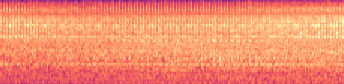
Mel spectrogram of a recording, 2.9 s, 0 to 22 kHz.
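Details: BMW G30 with B58 engine after camshaft follower replacement, idling while the fuel pump and rail are checked for leaks: steady, even idle with a smooth hiss and no ticking or knocking; normal idle.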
